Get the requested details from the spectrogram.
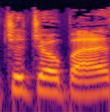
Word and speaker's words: jojoba: And then it's mixed with jojoba oil, J-O-J-O-B-A. A lot of people don't know how to pronounce that one. It's not jojoba, it's jojoba.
